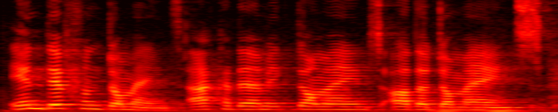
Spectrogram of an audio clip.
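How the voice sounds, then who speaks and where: Bright-voiced Finnish woman presenting. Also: medium pitch, normal speed. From Finland. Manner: hesitant, restarts words mid-sentence. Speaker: conference presenter. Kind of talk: academic presentation. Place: conference hall.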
